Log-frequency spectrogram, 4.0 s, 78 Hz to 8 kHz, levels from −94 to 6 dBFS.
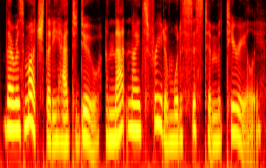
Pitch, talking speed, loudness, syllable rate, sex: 195 Hz, 240 wpm, -20 LUFS, 5.8 syllables/s, female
